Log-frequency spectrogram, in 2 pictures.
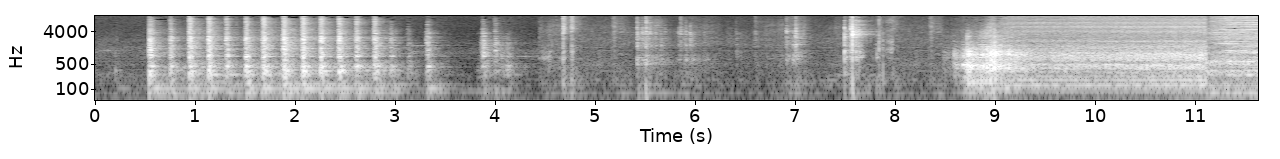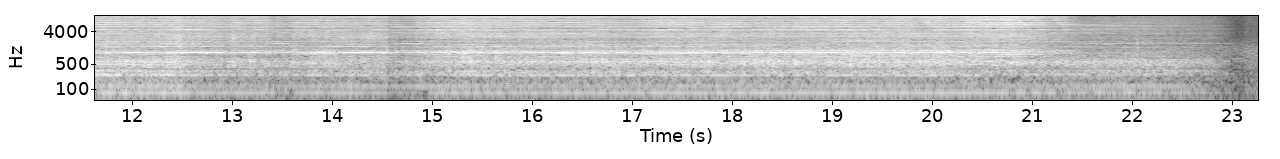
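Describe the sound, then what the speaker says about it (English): A power saw rips a narrow strip off a wooden board, opening with a string of rhythmic knocks and taps before the blade winds up with a loud, steady whine that cuts through the wood for about twelve seconds and then stops. "Now I'll cut off a strip"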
